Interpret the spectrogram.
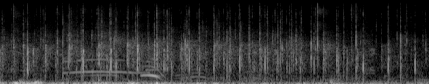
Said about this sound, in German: Ja, unser Gott ist so gut. Wollen wir ihm nicht mal einen ganz kräftigen Applaus geben? Wow!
